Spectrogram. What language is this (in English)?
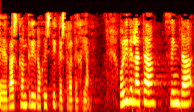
Basque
